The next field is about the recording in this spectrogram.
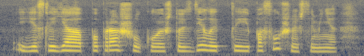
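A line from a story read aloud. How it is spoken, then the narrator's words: Soft, quietly worried question. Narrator (Russian): Мягко, со скрытым беспокойством, спросил Эдвард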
